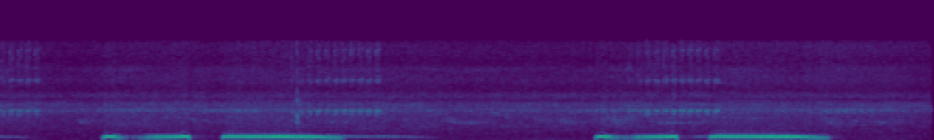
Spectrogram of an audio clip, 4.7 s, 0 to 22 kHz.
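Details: A trained spotted dove reacts to a wild bird descending a second time, repeating two loud coo phrases about 2.5 seconds apart. Each has a short double note, then a long, slightly falling coo. A faint high drone runs throughout.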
